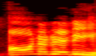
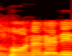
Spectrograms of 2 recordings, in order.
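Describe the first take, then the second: First: The word begins with a vowel sound. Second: The word begins with an h sound. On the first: The speaker calls it right. "ऑनररी होता है" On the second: The speaker calls it wrong. "हॉनररी नहीं है ये"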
